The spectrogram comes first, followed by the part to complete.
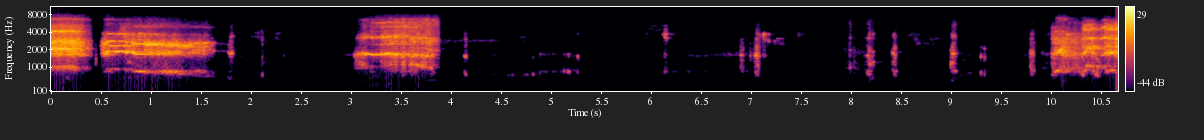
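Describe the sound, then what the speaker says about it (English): Backyard chickens, some roaming loose, let out loud drawn-out rooster crows at the start, middle and end, with soft scattered clucks in the quiet gaps between. "The chickens will be right up here in the front. But I guess they're a lot louder right now"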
